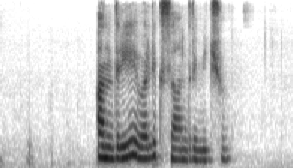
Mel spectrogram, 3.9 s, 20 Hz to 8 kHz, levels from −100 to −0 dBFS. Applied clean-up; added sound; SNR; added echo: neural mask model DeepFilterNet 3.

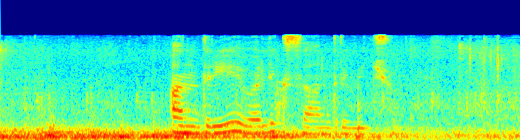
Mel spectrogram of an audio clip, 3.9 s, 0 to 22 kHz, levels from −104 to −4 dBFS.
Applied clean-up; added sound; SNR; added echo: none; Rain; -4 dB; none.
